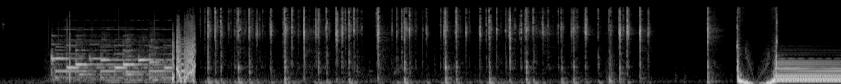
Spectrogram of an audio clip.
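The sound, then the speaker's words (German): Computer keyboard typing edited into a homemade jingle: a short run of bright melodic notes, then many rapid, irregular clacks of keys, a swooping sweep and a final sustained tone. “einfach aufgenommen, wie ich auf meiner Tastatur rumgehauen habe und das eingebaut”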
